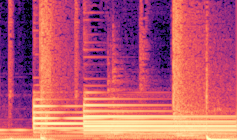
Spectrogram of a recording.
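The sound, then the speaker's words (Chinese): A doorbell at a detective agency chimes with two ringing tones, the second one sustained and slowly fading, loud against an otherwise quiet background with a dull low thump at the start and end. “这时候，侦探社的门铃响起来喽。”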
